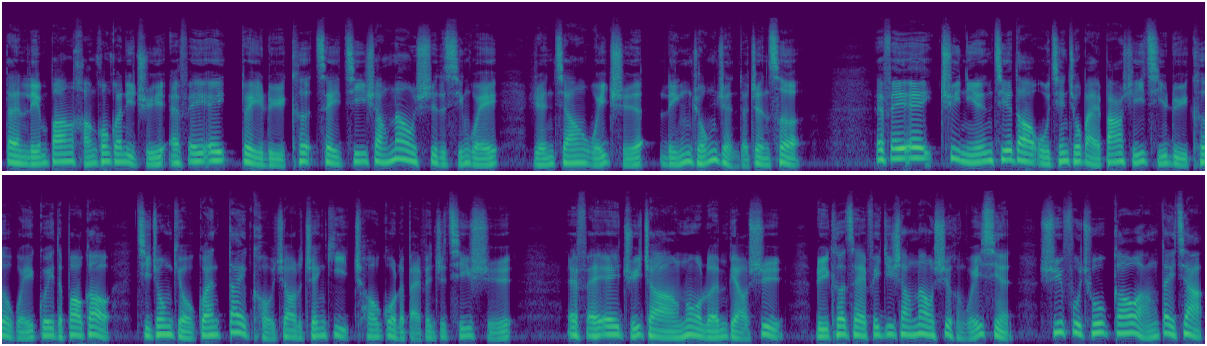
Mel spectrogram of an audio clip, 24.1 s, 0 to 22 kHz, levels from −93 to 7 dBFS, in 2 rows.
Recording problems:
none

